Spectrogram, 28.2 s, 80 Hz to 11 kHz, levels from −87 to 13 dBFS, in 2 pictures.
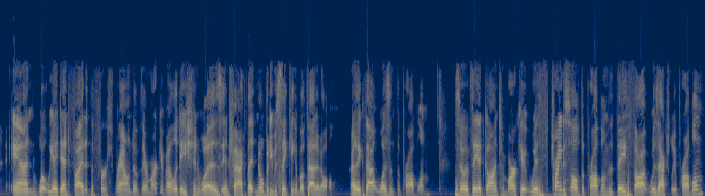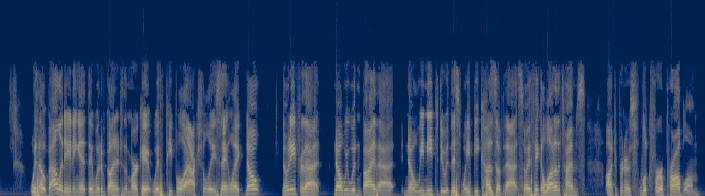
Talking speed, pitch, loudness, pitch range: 210 wpm, 175 Hz, -22 LUFS, 165-195 Hz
